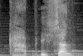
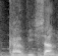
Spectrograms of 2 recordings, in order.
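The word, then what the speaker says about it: Kab'ixan: Así como lo oyen. Kapishan. No se vayan a confundir. Muchos la B glotalizada la dicen Kavishan. No es Kavishan, es Kapishan, como aparece en pantalla.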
